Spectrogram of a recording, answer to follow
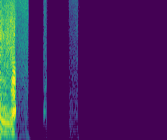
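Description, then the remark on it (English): A single sharp dog bark rings out at the very start, loud, then cuts off into near silence with only a faint tick afterward. “I have three dogs at home. I completely understand. Mine's going off in the background too.”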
